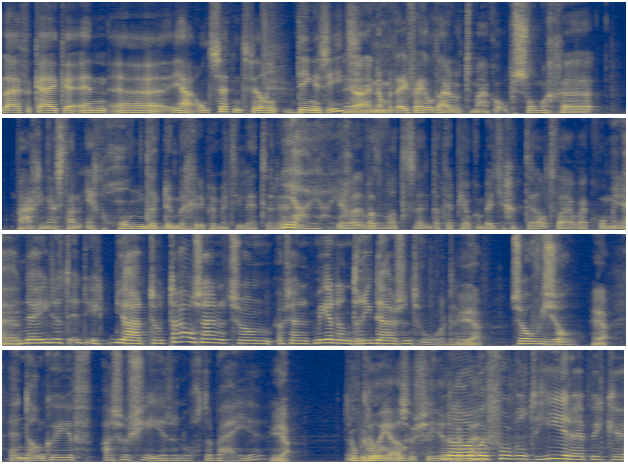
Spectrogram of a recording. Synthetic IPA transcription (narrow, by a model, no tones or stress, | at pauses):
b̥lɛjvəkɛjkəʔɛ̰nə̰ja̰ʔɔ̰ntsɛtəntfɪːlˠdɪŋəziaɛnɔməteːvəɦɪːlˠdœɥdələk̚tʰəmaːkəɔpsɔməɣə | pʰaːxinasːtaːnɛxthɔndərdənbəχrɪpənmɛt̚dilɛ̰tʰərɛjajajaʋʋɔtdɔthɛpjəokənbetjəχətʰɛlˠtʰʋaʋaːkʰomjəneːdɔtɪkjatotaːlˠzɛnətsoːnsɛjnətmɪːərdɔndridœɥzəntʋoərdəa | z̥oːʋizoːjaʔɛndɔnkønjəasosiɪːɾənɔxdərbɛjɛja̰ | d̥ɔubədulˠjəa̰sosɪnowbɛjfoːrbeːlˠthiːərhɛpɪk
